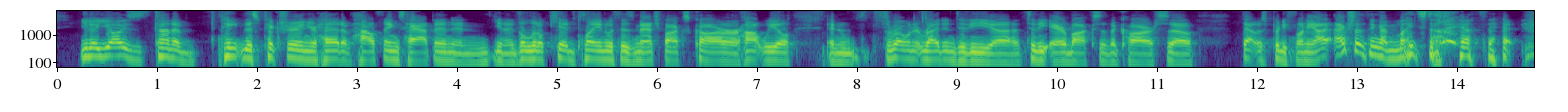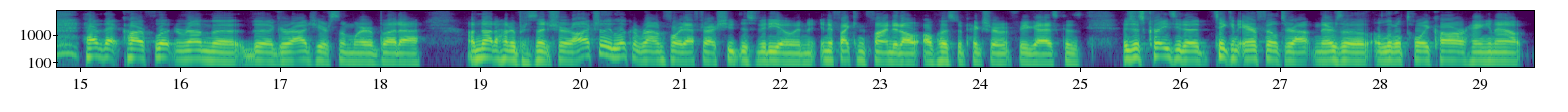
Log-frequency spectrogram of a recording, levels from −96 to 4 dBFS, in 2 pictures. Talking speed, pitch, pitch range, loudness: 240 wpm, 130 Hz, 120-145 Hz, -19 LUFS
